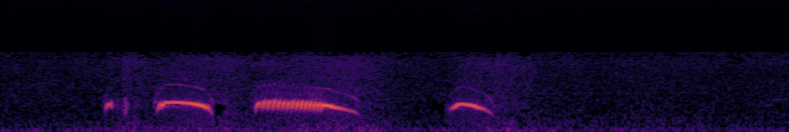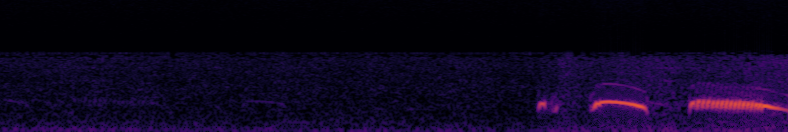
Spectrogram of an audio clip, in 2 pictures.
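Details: Spotted dove calling, used as a lure call for trapping other doves: two phrases of soft cooing notes, short note then mellow arched coos ending in a long falling coo, separated by several seconds of quiet.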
